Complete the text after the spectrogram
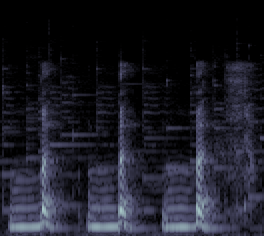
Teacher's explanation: ви з яким звуком будемо працювати так це приголосний звук б він приголосний Бо у нас в ротику відбувається перешкода із губ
